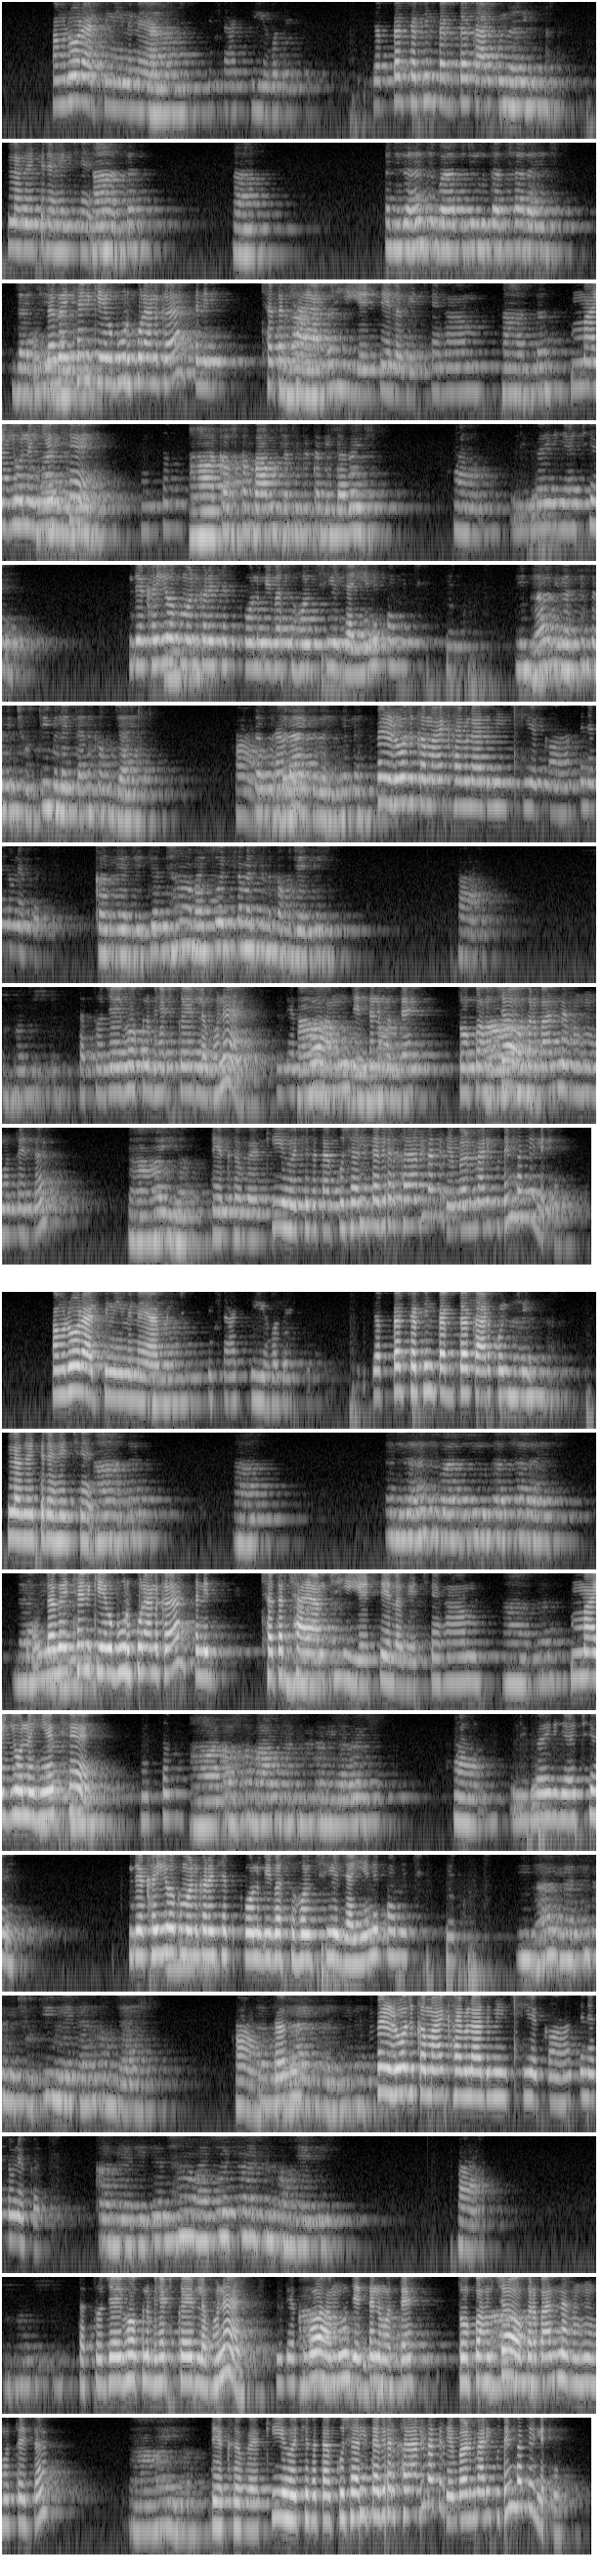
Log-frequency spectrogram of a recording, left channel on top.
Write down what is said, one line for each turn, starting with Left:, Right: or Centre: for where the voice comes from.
Right: हमरो राति के नींद नहि
Left: हँ
Right: आबै छै पिसाक की होलै जब तक छथिन तब तक आर कोन
Left: नहि
Right: चीज लगैत रहै छै
Left: हँ तऽ हँ कनि रहै छै बड़ा बुजुर्ग तऽ अच्छा रहै छै जाइ
Right: तऽ
Left: छियै
Right: लगै
Left: घरे
Right: छै
Left: तऽ
Right: ने कि एगो बूढ़ पुरान के तनि छतर छाया
Left: हँ
Right: मे
Left: तऽ
Right: छियै से लगै छै हम
Left: हँ तऽ
Right: माइयो नहि
Left: माय नहिये
Right: छै तब
Left: हँ कम से कम बाबू छथिन तऽ तनी लगै छै
Right: हँ लागि जाइ छै देखैयो
Left: हँ
Right: के मन करै छै तऽ कोन विवश होइ छियै जाइए नहि पाबै छियै से
Left: ई घर गृहस्थी से छुट्टी मिलै तब ने कहूं जाय
Right: हँ
Left: सब ओझराय
Right: तब
Left: के रहि गेलै
Right: रोज कमाय खाय बाला आदमी छियै कहाँ से नहिने करथिन
Left: कने जेते हँ भाइ सोचि समझ के ने कहूँ जतै
Right: छियै हँ
Left: कहाँ जतै
Right: तऽ तू जयबहो अपन भेँट करि लेबहो ने देखबो
Left: हँ
Right: हमहुँ
Left: तऽ
Right: जैसन
Left: जे हँ
Right: होते तो पहुँच
Left: हँ
Right: ओकर
Left: बस
Right: बाद ने हमूँ होतय तऽ
Left: यहां आइह
Right: देखबै की होइ छै पता कुछ तबियत खराब ने बतेले बड़ बिमारी कुछ नै ने बतेले छै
